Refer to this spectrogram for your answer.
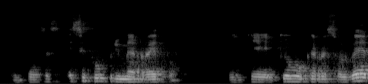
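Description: A normal speaking voice, its intonation fairly even throughout. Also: man. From Mixteca region, Oaxaca, southern Mexico. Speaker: dental clinic founder and CEO. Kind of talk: interview.

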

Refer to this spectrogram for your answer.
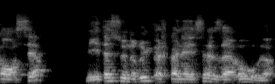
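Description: This man speaks very fast in a Quebec accent. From Quebec, Lac-Mégantic. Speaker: amateur powerlifter. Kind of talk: casual interview.

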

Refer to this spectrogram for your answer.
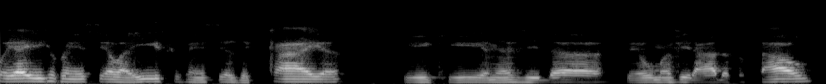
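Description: Very slow and with fairly even intonation, a man speaks at a medium pitch, his loudness swinging widely. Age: 30s. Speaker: teacher and doctoral student. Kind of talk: casual chat.

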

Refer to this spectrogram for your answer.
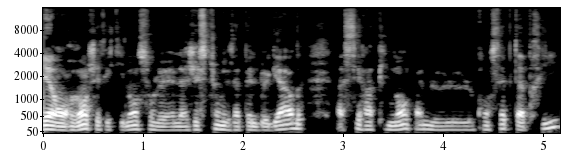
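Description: A man talks fairly quickly at a medium pitch, somewhat breathy. The sound is dry and close, with no echo. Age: 40s. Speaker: veterinarian and entrepreneur. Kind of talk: interview. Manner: hesitant, many fillers and repetitions.

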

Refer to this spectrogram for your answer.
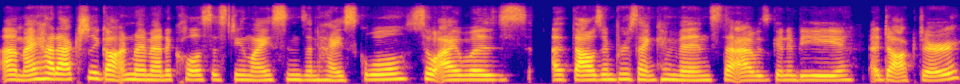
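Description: Fairly quick, monotone speech with flat intonation comes in a West Coast US accent, recorded very clean with a silent background and a dry, close sound with no echo. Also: woman, medium pitch for a woman. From California. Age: 20s. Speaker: photographer and college student. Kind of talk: interview.

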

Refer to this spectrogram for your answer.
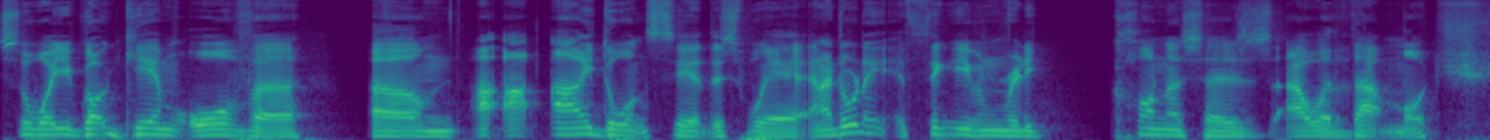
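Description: In a Sunderland accent, a man speaks at a moderate pace and medium pitch with ordinary pitch variation, on a very clean recording with a silent background. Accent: Mackem (Sunderland) northern English. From Sunderland, northern England. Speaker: podcast host and full-time Twitch streamer. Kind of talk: casual chat. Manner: informal, rambling, joking.

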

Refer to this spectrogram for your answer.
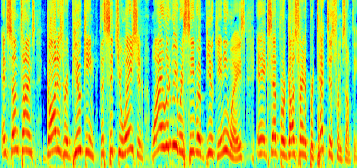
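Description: An extremely high-pitched man talks at a fairly quick pace, his tone animated and his intonation lively. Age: 40s. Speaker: preacher. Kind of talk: sermon.

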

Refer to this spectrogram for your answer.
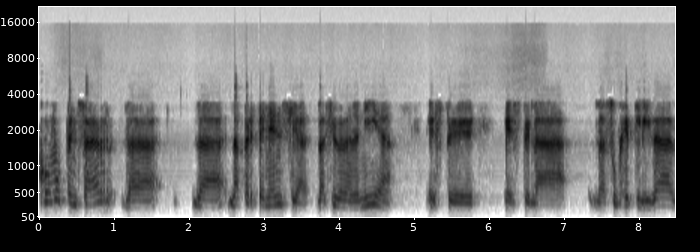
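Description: A man talks at a very slow pace, keeping his loudness very even. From Los Angeles, US, of Colombian parents. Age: 50s. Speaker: author and art history professor. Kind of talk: radio interview. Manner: halting, frequent word repetitions.

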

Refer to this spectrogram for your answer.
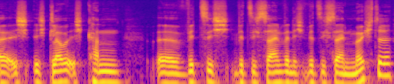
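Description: With an eastern German accent, a man talks at a moderate pace and medium pitch on a very clean recording with a silent background. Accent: very faint eastern German dialect. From eastern Germany, Dessau (Saxony-Anhalt). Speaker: author. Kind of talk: reading aloud.

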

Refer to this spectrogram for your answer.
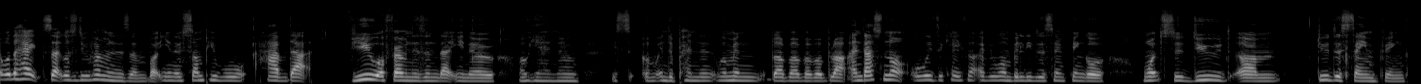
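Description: With an English accent, a woman talks at a fairly quick pace in a fairly low pitch, her loudness swinging widely, in a very clean recording with a silent background. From England. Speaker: podcast host. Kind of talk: casual monologue. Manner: fast talker; animated.

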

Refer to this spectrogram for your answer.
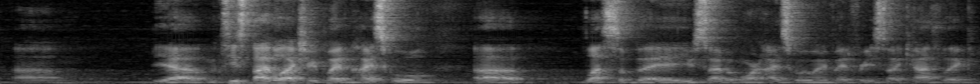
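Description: A man's fairly low voice at a fairly quick pace, with ordinary pitch variation and audible room echo. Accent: American. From US Pacific Northwest, Seattle. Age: 20s. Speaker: college basketball player. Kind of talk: casual interview.

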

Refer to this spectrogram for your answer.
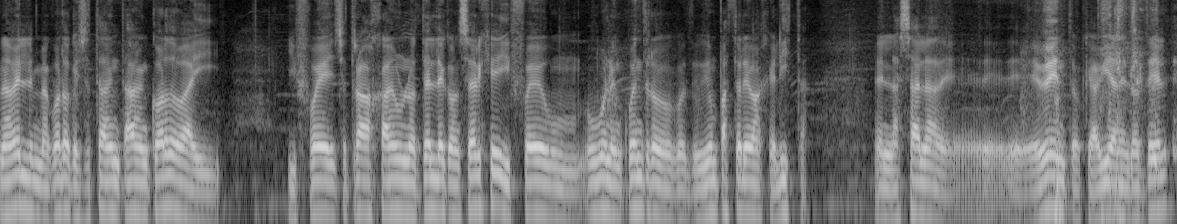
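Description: In a normal speaking voice, a man at fairly low pitch talks at a fairly quick pace with fairly even intonation. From Uruguay, Cerro of Montevideo. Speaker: film director. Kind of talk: casual interview chat.

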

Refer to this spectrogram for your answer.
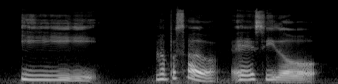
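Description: Vocal fry and a dark, mellow tone from a woman, with ordinary pitch variation

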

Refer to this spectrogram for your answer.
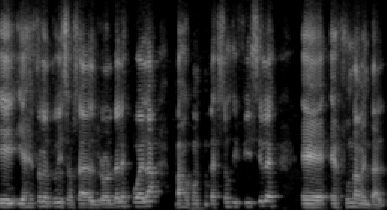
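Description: Using an ordinary speaking voice, a man talks at a fairly quick pace with fairly high pitch and ordinary pitch variation. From Venezuela. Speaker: guest from Venezuela. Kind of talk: casual panel discussion.

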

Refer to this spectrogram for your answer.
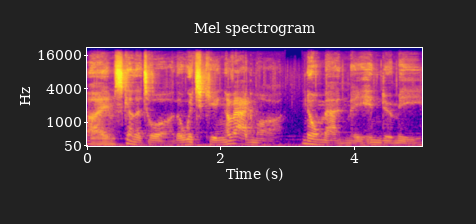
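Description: A man puts on a low, raspy character voice with vocal fry and a fairly bright tone, speaking slowly. Faint music plays in the background. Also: ordinary pitch variation.

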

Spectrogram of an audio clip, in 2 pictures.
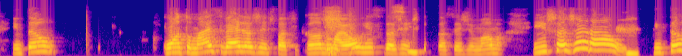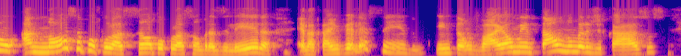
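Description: The woman's high-pitched voice carries lively intonation. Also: moderate pace. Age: 50s. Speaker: physician. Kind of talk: interview.

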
